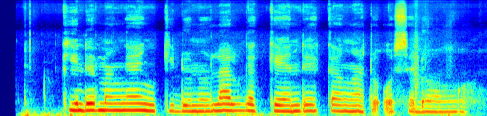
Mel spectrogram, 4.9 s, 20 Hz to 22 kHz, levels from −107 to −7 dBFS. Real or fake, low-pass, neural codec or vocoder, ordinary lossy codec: fake; none; vocoder, 44.1 kHz, 128 mel bands every 256 samples, BigVGAN v2; none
